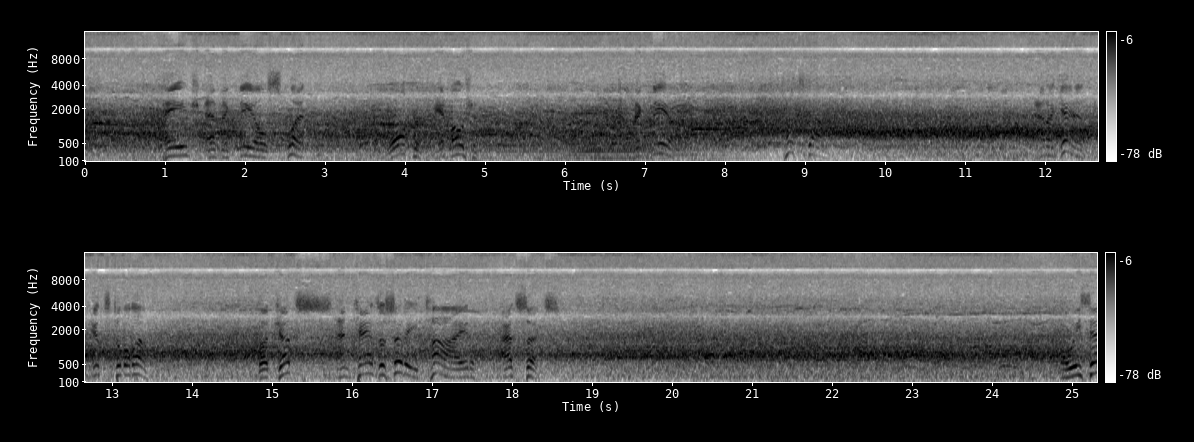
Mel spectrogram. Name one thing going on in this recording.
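A large crowd roars and cheers in a huge open stadium.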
